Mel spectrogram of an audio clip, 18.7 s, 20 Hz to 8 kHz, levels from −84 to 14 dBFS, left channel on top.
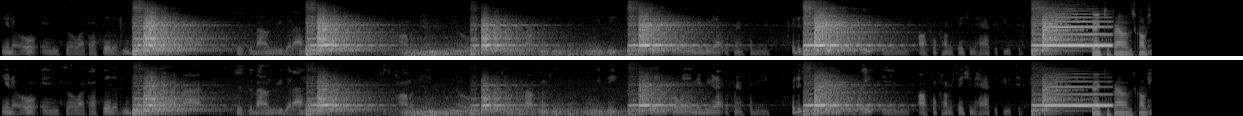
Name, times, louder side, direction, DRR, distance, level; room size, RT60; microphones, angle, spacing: voice 1, 0.0-3.0 3.5-5.0 5.5-7.1 7.5-8.5 8.8-9.3 9.7-11.5 11.9-15.4 17.2-17.3, right 2 dB, 90° right, 7.8 m, -49 dB
sound 1, 2.0-3.2 4.6-5.7 7.0-8.0 9.4-10.6 12.0-13.4 15.5-16.7, left 5 dB, 45° left, 0.4 m, -27 dB
Thunder / Rain, 3.1-9.6, equal, 5° right, 3.6 m, -48 dB
voice 2, 16.4-17.3, left 3 dB, 70° left, 1.4 m, -37 dB
open air
head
